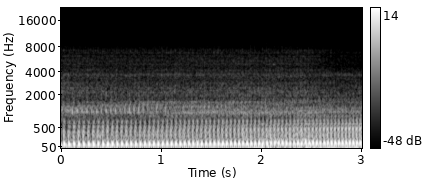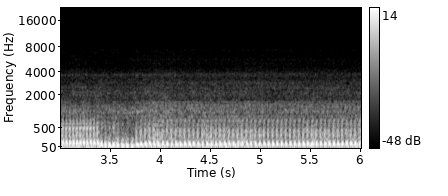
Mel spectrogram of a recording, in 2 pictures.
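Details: Honda GB500 single, start with choke on: thump sags and stumbles partway, speed dropping as if about to die; idle won't hold, starts then turns off; cause not yet known.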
